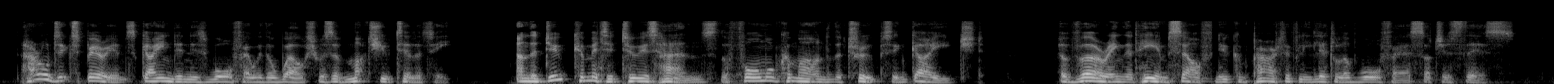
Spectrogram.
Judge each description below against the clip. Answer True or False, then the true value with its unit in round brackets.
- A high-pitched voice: False (125 Hz)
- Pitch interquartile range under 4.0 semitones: False (4.6 semitones)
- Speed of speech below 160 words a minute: True (150 wpm)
